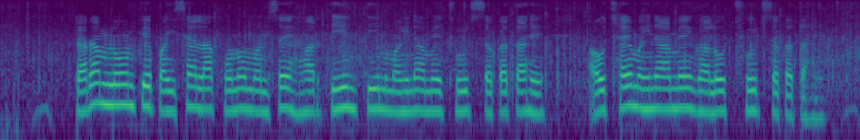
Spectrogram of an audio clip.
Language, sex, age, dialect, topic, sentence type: Chhattisgarhi, male, 18-24, Northern/Bhandar, banking, statement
